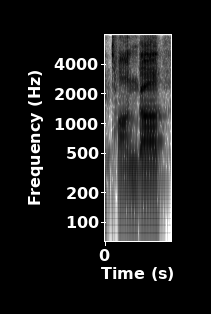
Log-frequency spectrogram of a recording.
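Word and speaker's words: thangka: I always say Thanga. Some people say Tonga. I've heard it pronounced several different ways.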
